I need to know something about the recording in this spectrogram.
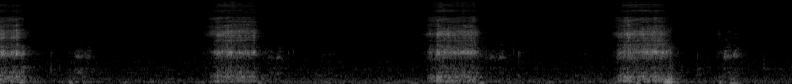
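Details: A dog coughing: three harsh, forceful expiratory bursts about two seconds apart, with quieter snorting breaths between them.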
